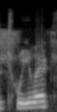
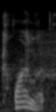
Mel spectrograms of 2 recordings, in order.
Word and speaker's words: Twi'lek: I mean, I'm pretty It's sure like the more first time you heard Twi'lek out loud, and you're like, oh, that's how it's pronounced. Oh shit! Thought it was Twilight.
